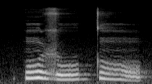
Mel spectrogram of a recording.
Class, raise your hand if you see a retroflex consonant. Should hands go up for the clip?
yes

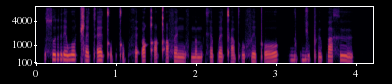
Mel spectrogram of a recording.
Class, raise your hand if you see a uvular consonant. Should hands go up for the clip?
yes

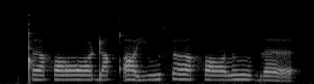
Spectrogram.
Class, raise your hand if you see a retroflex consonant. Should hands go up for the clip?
yes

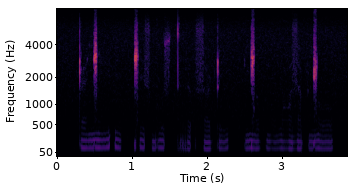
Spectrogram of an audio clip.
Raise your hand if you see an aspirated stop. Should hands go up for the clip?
no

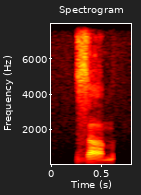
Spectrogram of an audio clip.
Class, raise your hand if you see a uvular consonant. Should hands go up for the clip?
no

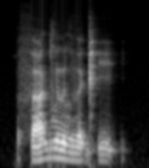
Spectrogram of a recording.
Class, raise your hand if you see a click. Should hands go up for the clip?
no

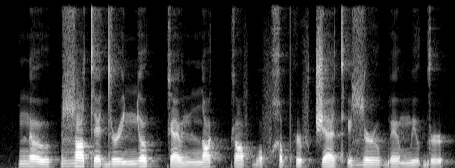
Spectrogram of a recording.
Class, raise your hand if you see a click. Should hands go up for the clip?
no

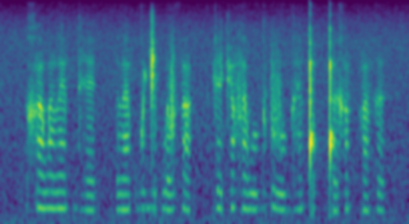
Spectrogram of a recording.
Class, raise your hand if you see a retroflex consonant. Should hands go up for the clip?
no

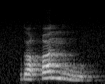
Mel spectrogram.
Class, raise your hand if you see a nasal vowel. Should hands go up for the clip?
no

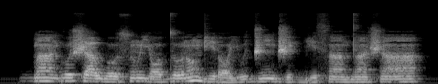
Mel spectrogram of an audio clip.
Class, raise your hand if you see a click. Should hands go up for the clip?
no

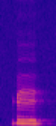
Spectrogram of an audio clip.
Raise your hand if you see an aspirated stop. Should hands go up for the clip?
no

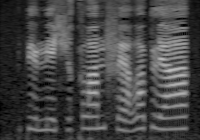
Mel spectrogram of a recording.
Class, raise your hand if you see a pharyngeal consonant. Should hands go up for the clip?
no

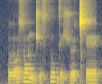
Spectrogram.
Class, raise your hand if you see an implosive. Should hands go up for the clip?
no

